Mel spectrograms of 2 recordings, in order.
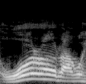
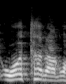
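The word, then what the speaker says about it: water: 알고 계시죠 물 근데 물 할 때 미국 발음은 워러라고 해요 그러니까 영어 발음을 잘 하시는 분들은 물을 가지고 이렇게 물을 워터라는 말을 워러라 하고 또 뭐 워터라고 하시는 분도 있는데 영국에서는 워터라고 t 발음을 정확하게 해줍니다 거기에서요 내용이 나왔기 때문에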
